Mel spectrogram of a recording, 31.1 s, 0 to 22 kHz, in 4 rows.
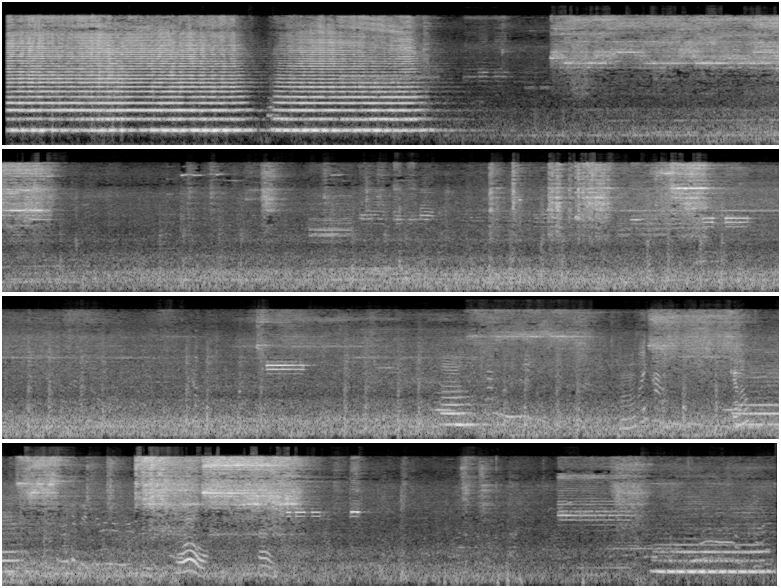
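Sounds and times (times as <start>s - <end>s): train horn blasts: 0.0s - 5.3s, 18.2s - 18.7s, 19.9s - 20.7s, 22.8s - 23.9s, 28.9s - 31.0s
train rumbling on rails: 0.1s - 31.0s
wheels squealing on rail: 4.9s - 8.6s, 9.6s - 27.2s, 28.9s - 31.0s.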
